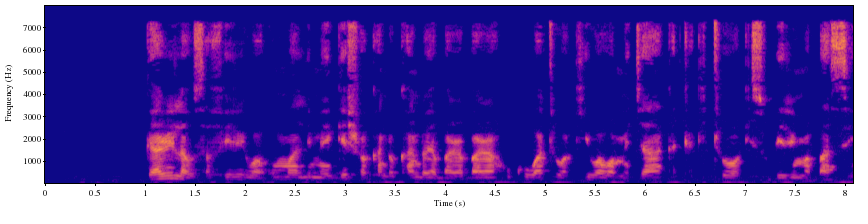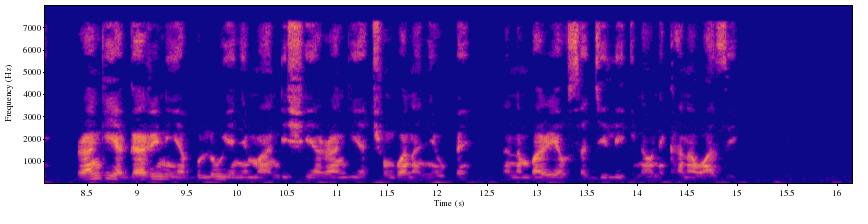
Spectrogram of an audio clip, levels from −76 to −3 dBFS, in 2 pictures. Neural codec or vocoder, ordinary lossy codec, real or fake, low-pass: none; MP3, 48 kbps; real; 7.2 kHz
